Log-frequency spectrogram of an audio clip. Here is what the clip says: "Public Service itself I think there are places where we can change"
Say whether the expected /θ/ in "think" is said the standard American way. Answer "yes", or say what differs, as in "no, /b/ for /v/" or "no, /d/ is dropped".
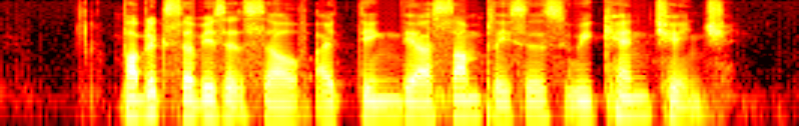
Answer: no, /t/ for /θ/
